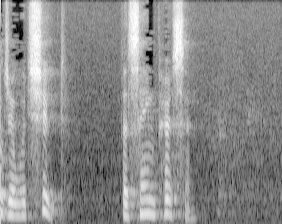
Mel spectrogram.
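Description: A woman speaks into a microphone.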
